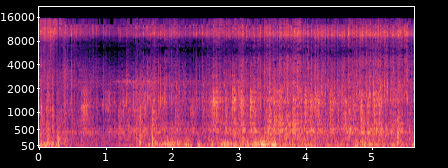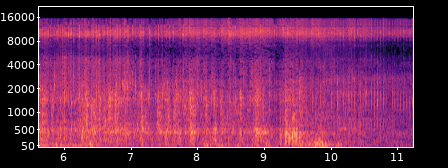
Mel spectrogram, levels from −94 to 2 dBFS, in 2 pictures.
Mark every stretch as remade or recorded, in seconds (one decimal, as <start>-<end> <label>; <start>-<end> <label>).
0.0-5.7 recorded; 5.7-6.9 remade; 6.9-11.2 recorded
